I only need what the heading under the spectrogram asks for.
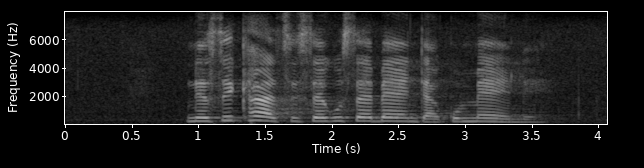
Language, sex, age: Swati, female, 19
